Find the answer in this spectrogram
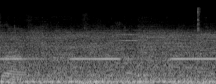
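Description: A vehicle's reversing alarm beeping: a single high steady tone, about half a second on and half a second off, over a steady low rumble.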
